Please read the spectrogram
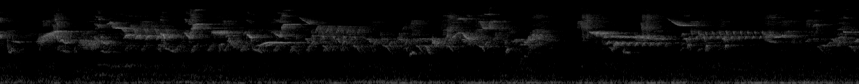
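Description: Several songbirds singing at once in an overlapping morning chorus of high chirps, trills and quick whistled phrases, with a brief lull about two-thirds of the way through.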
